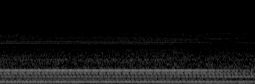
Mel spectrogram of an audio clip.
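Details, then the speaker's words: Early-1970s Hoover model 6710-12 12-inch two-speed oscillating table fan on low, drawing 0.89 A, steady electrical hum with buzz; loose winding coil in the stator, windings otherwise good. "buzzing, like I said, with that loose winding coil in there. That's what causes the buzz, but the windings themselves are still in good shape."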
